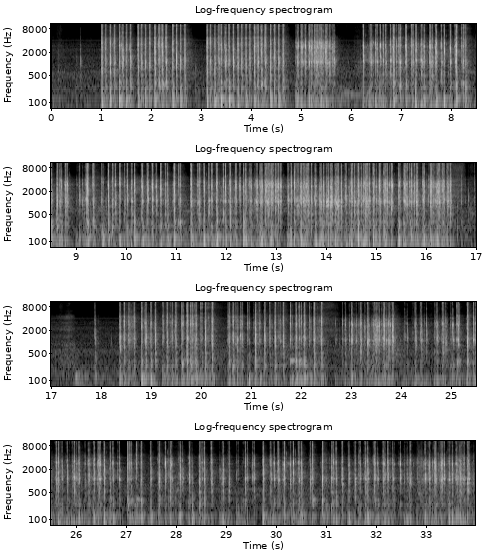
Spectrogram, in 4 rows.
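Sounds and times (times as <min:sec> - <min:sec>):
mechanical keyboard typing: 0:01.0 - 0:16.6, 0:18.4 - 0:33.9.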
